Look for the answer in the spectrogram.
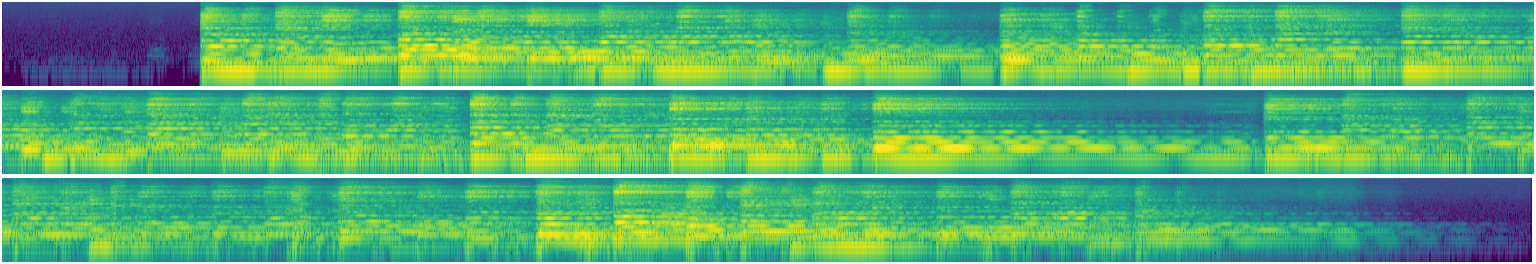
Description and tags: Soft guitar picking on a slightly processed Stratocaster.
